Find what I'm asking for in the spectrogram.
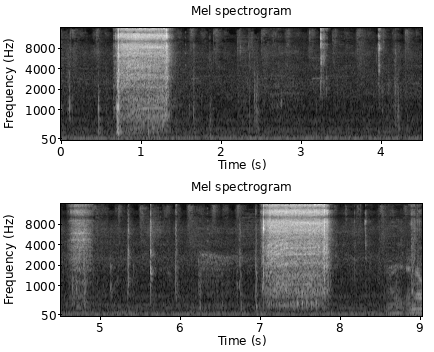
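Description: A power drill drives out the screws holding the motor cover on a Hoover Spin Scrub shampooer, with two loud whirring bursts under a second long, separated by quieter handling clicks and room noise.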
